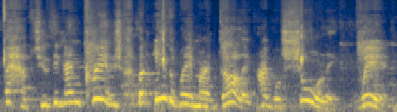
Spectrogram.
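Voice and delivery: put-on comic British accent over a beat. British turn in accent rap.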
